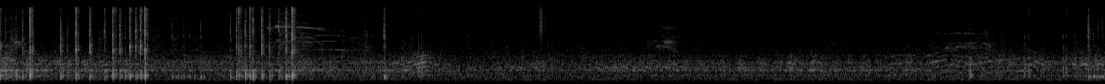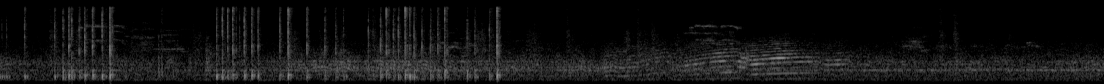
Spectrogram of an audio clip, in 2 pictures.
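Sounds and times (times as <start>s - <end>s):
computer keyboard typing: 0.0s - 3.0s, 10.6s - 12.2s, 13.2s - 16.1s.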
